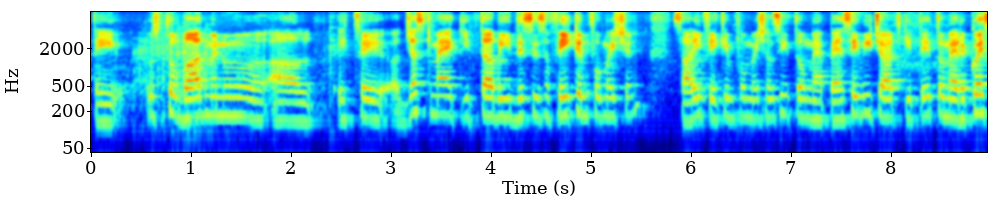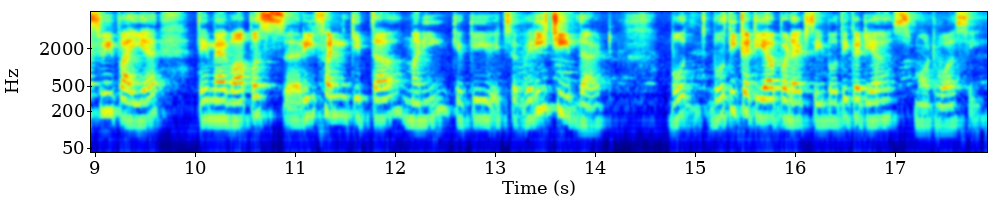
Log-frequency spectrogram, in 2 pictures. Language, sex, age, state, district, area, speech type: Punjabi, male, 30-45, Punjab, Rupnagar, urban, spontaneous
